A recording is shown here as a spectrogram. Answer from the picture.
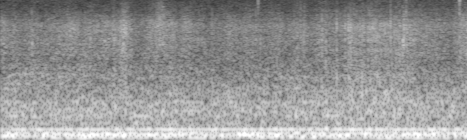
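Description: Quiet room tone: a faint steady low hum with no distinct sound event.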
